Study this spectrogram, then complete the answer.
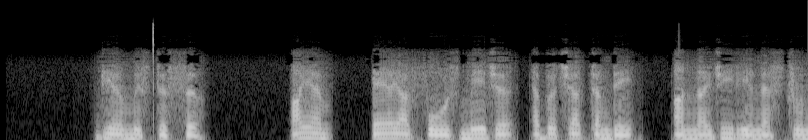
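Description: A man speaks in a flat, measured voice.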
